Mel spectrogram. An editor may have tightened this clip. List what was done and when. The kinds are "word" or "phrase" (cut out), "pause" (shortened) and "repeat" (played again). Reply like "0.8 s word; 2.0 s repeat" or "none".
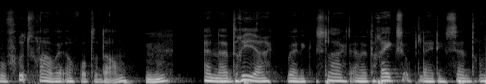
none

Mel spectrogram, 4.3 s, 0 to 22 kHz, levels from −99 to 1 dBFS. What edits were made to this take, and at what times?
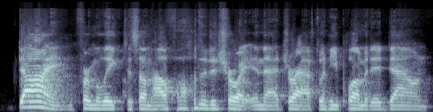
1.2 s word

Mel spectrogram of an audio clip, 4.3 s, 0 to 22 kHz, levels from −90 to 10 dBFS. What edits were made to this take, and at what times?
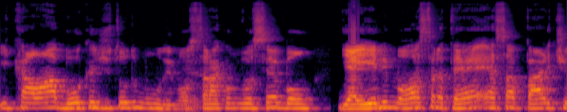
2.5 s pause

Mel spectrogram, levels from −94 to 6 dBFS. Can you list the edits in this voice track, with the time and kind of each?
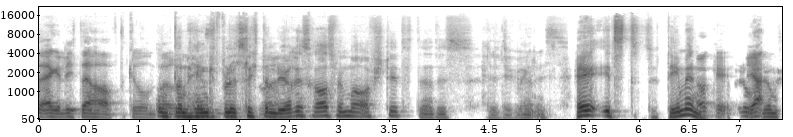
4.4 s pause

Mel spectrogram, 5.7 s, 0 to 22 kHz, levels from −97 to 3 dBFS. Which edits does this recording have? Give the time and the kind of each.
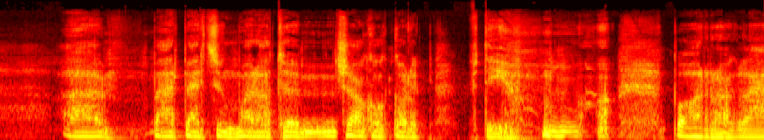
2.5 s word; 3.5 s word

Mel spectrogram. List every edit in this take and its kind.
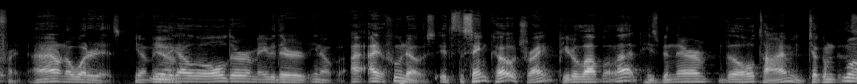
1.3 s pause

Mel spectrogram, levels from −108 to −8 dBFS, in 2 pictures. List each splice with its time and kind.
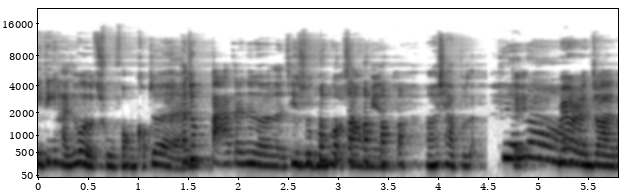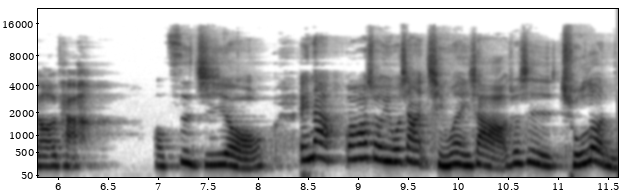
4.5 s pause

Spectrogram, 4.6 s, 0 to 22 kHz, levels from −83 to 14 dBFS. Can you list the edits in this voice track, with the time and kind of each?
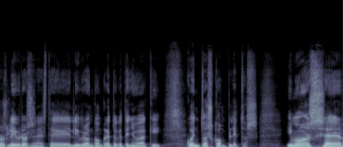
2.5 s word

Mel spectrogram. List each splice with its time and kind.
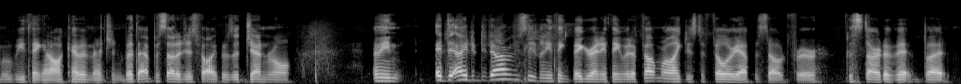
5.4 s word; 8.4 s word

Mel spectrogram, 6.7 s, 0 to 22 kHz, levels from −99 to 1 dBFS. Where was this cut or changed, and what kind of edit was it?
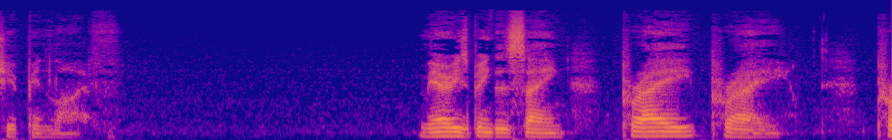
3.7 s word; 4.6 s word

